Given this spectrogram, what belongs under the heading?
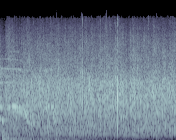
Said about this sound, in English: Can everybody please stand and give a rousing applause to our Medal of Freedom winners?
